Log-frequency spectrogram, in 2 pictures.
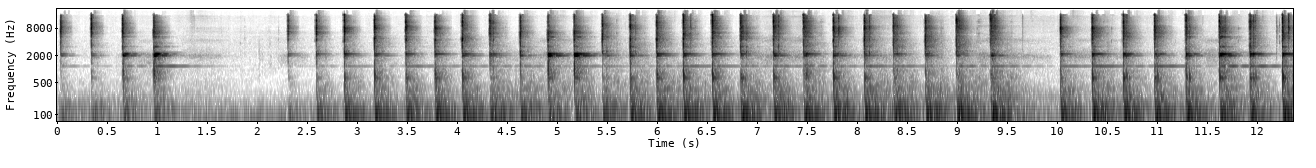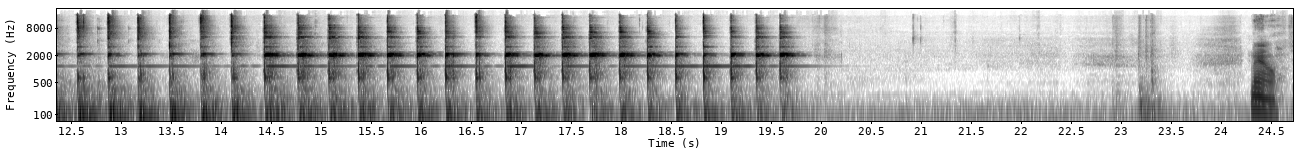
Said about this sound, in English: I'm just going to use the hammer.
